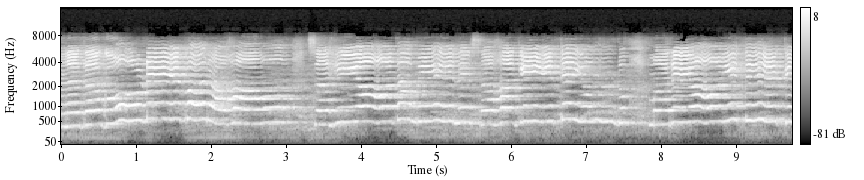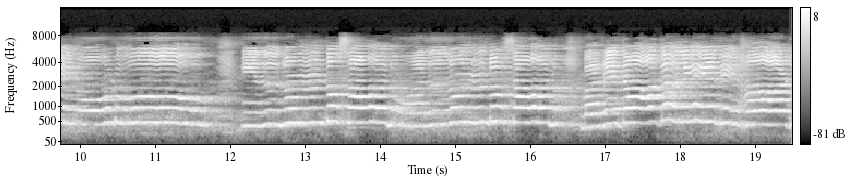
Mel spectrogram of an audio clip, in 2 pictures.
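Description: A young girl singing a Kannada song solo with no accompaniment: one clear voice in long, melismatic phrases, broken by short pauses for breath.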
